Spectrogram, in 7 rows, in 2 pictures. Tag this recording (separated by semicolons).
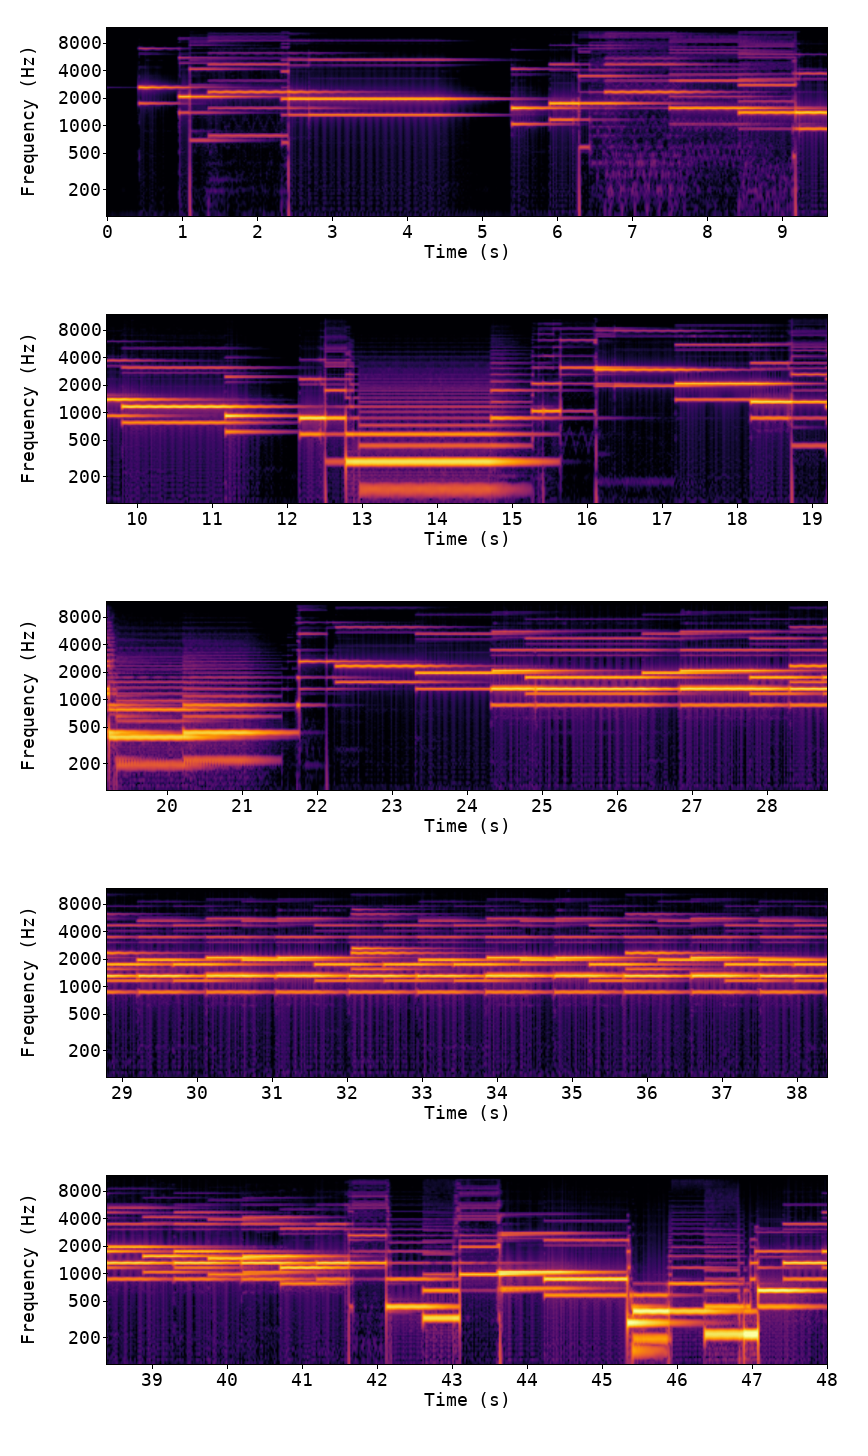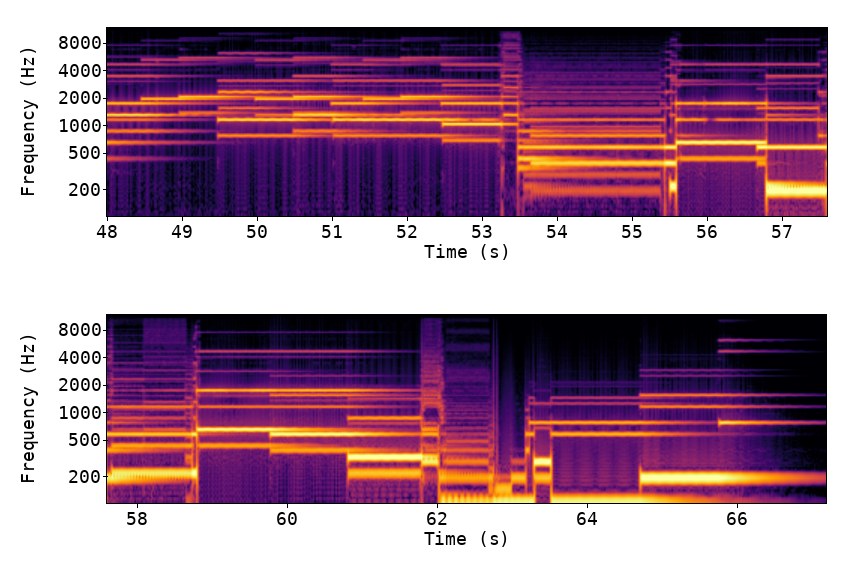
Keyboard; PSS-370; Yamaha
